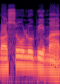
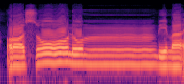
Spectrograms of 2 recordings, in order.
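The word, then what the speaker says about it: رسول بما: iqlak jadi sehingga ini bacanya bukan rasulu Bima tapi rasulum mimnya dibaca asalnya rasulun Bima karena bertemu dengan ba diganti seperti ini penulisannya rasulum Bima ditahan kemudian bimaala panjangkan sama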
